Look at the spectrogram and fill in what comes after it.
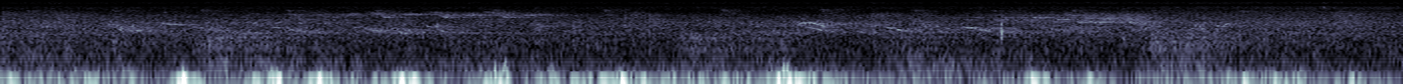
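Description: Quiet forest ambience: a songbird calling a few short down-slurred notes, twice in small groups, over irregular low rumbling thumps.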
